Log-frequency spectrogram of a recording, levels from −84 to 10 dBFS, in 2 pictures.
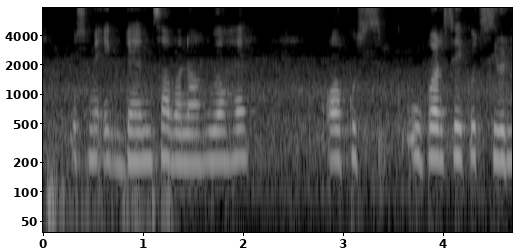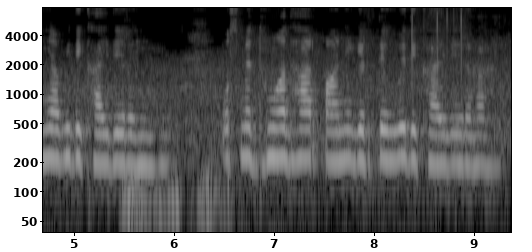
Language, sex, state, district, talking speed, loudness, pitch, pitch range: Hindi, female, Uttarakhand, Uttarkashi, 180 wpm, -34 LUFS, 215 Hz, 200-220 Hz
